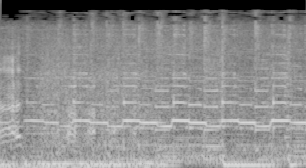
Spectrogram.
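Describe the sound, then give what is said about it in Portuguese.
Steady low engine and road rumble from inside a car driving on a snowy road with three people inside, continuous and fairly loud throughout, with faint indistinct voices mixed in beneath the drone. “Os três dentro do carro nasceram num país tropical.”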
